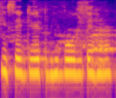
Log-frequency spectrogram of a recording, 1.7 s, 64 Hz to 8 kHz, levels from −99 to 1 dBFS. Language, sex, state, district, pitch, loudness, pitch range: Hindi, female, Uttar Pradesh, Ghazipur, 220 Hz, -14 LUFS, 215-225 Hz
